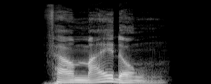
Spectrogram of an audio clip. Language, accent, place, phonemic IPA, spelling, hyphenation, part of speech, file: German, Germany, Berlin, /fɛɐ̯ˈmaɪ̯dʊŋ/, Vermeidung, Ver‧mei‧dung, noun, De-Vermeidung.ogg
- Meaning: avoidance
